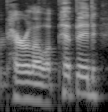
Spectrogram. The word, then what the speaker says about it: parallelepiped: solid known as a parallel pipid all right and you might hear it pronounced other ways you might hear parallel PID doesn't really matter as long as you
